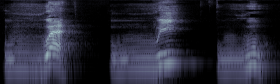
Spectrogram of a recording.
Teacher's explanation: Et là, c'est lèvres et lèvres. Donc, pour le Waou, en arrondissant les lèvres vers l'avant et en élevant le fond de la langue.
